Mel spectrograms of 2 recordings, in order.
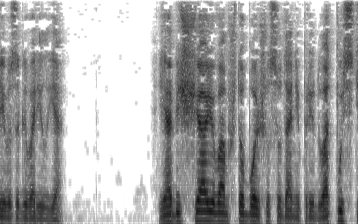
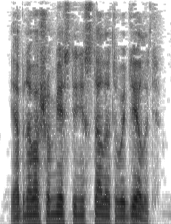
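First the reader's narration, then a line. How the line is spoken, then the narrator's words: Calm. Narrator (Russian): спокойно заметил я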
